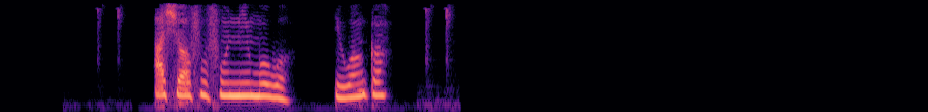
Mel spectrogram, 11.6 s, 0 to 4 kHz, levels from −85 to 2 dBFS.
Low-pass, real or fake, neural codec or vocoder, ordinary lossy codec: 3.6 kHz; real; none; MP3, 24 kbps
